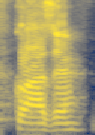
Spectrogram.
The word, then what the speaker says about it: Glaser: That's Glaser.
